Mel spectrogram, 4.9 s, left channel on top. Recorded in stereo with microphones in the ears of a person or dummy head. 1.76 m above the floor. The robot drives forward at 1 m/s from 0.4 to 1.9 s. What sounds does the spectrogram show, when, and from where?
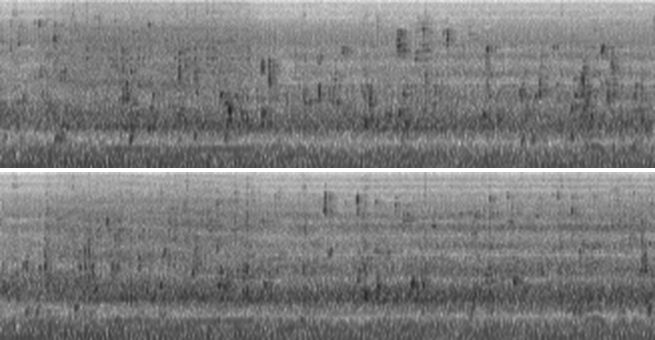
0.0 s a vehicle: 20° right (ahead or behind); by 4.9 s 25° right (ahead or behind)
